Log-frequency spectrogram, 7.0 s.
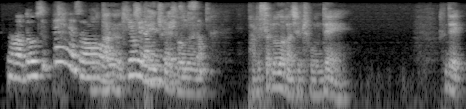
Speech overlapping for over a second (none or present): present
